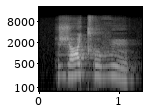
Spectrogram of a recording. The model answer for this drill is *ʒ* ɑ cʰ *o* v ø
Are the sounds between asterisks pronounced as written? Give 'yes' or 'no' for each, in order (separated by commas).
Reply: yes, yes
